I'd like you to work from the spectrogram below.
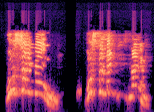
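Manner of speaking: high, squeaky upset questions; retold tearful alarm. Asking the caller for the victim's name, tearful alarm. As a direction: imitate yourself pressing a caller while distressed. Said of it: "I even started crying".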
